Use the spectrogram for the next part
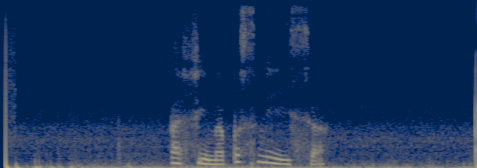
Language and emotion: Russian, neutral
